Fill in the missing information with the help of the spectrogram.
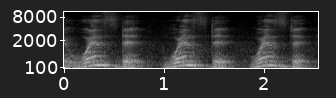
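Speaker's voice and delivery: ওয়েডনেসডে contracted to "wens-de"; two syllables for ওয়েডনেসডে, no d before the n; shortened pronunciation. Shown as a demonstration. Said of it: "সংক্ষেপে". (ওয়েডনেসডে সংক্ষেপে "ওয়েন্সডে")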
